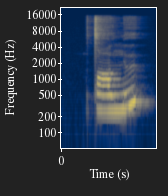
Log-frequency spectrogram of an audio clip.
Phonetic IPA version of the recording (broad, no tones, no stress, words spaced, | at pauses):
tˤɪwunʉ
